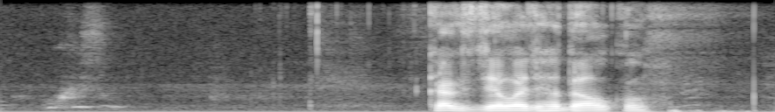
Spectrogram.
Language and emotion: Russian, neutral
